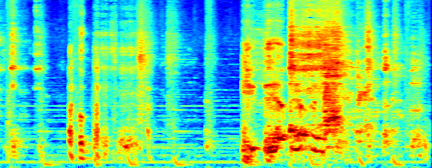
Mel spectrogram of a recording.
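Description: A man coughs close by: a few short, rough coughs, then a longer, harsher hacking fit that grows louder and raspier before trailing off.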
